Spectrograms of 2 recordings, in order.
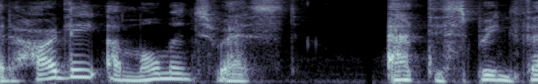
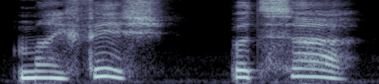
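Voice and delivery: put-on tearful young girl; 7 semitones higher, slower than usual. A narrator's reading. Girl voiced in story.

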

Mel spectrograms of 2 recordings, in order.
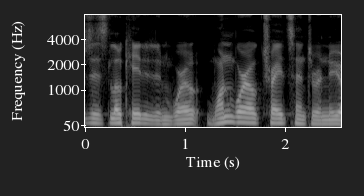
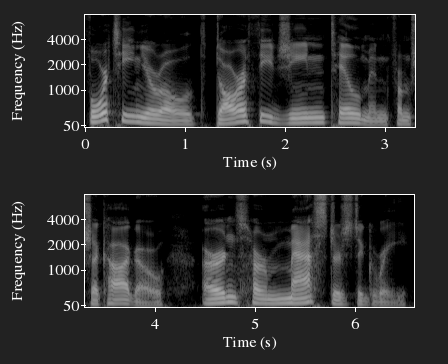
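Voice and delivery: ordinary talk, nothing marked

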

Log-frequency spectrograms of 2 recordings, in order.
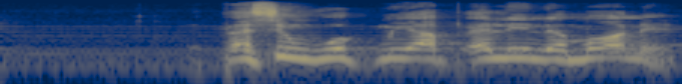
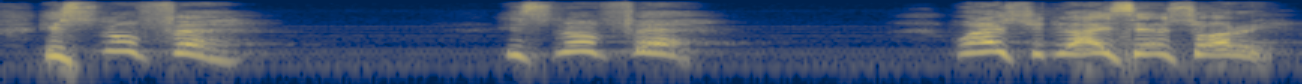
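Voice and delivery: higher, whiny protest of someone who won't apologise; mock complaint; 7 semitones higher than usual. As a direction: play the sulking child who refuses to say sorry. Mimics a stubborn person refusing.

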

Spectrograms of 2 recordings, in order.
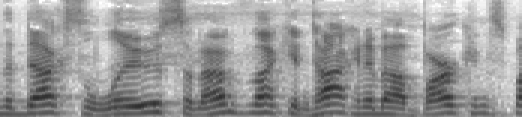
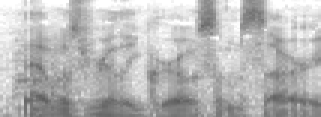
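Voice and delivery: a low, much softer, mumbled sorry; sheepish apology; 12 dB quieter than usual. Retold or imitated. Friend returning to the group, quietly apologising for his fart. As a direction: mumble it, ashamed after coming back. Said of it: "he goes".

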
